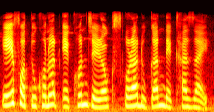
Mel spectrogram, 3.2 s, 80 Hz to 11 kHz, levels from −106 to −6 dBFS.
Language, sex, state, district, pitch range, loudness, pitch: Assamese, female, Assam, Sonitpur, 240-280 Hz, -17 LUFS, 260 Hz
